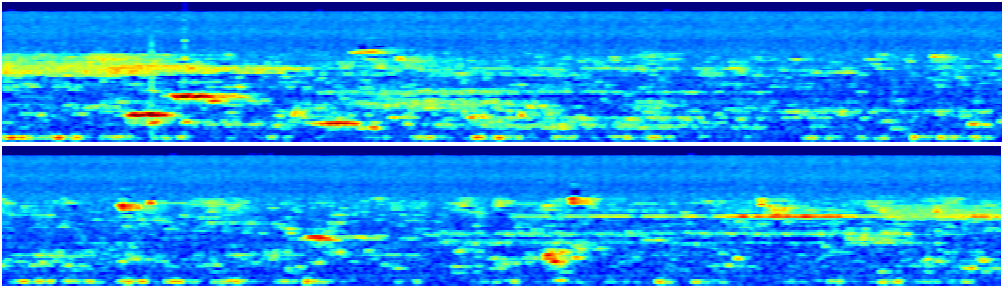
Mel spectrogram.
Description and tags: Artifacts in recording could be a problem, but what will be if you record only them?
...crazy idea? Probably. There, I've mixed eight records of „nothing” from my microphone.
artifacts, digital, weird, crazy, microphone, strange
